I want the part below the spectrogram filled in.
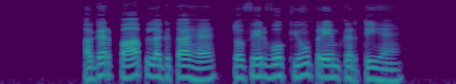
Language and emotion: Punjabi, neutral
